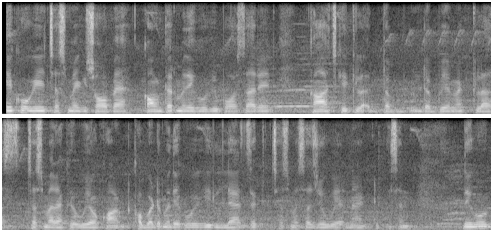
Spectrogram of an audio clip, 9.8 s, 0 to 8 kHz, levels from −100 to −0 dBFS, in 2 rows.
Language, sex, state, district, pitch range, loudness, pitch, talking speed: Hindi, male, Madhya Pradesh, Katni, 110-125 Hz, -20 LUFS, 115 Hz, 215 wpm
